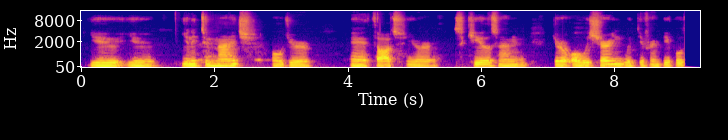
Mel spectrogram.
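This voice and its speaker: A man with a Spanish accent, fairly low-pitched, dark and mellow in tone, at a very slow pace with monotone, flat intonation. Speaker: flight attendant. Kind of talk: interview. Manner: halting, many fillers and repetitions.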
